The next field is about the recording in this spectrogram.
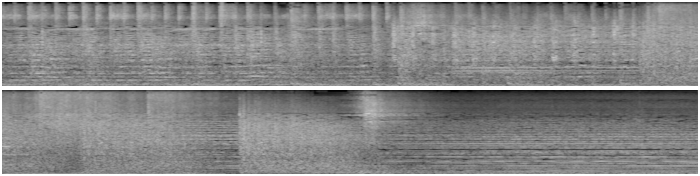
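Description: Dramatized blast of explosives by a railway line beside a cornfield where a train passes, a loud continuous roar of rumbling, crackling noise that fills the whole span without a break and shifts in texture partway through.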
